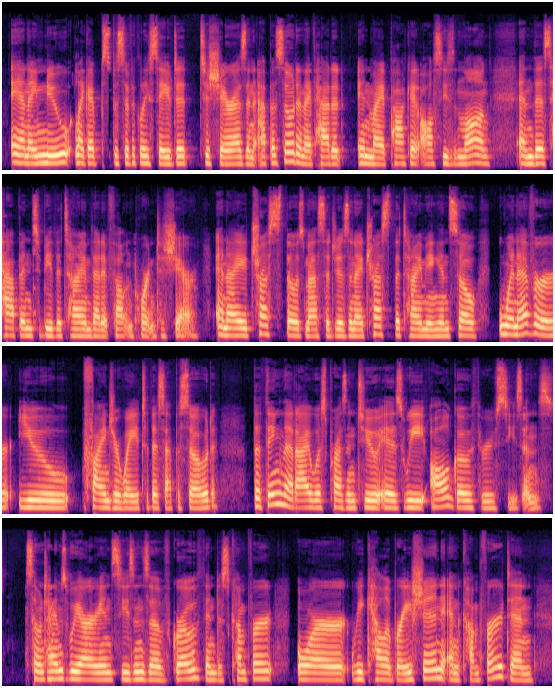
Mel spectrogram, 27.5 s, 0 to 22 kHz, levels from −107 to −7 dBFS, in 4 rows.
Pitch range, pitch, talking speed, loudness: 160-175 Hz, 170 Hz, 180 wpm, -17 LUFS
